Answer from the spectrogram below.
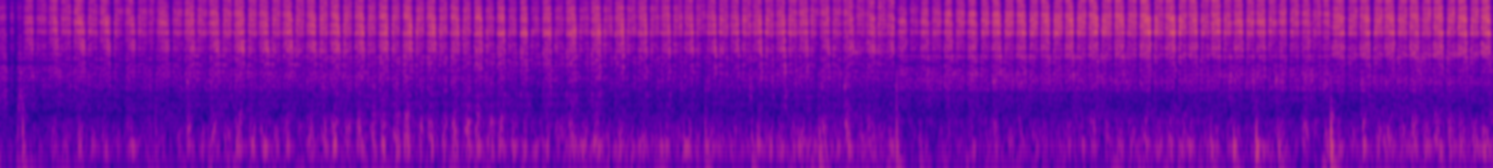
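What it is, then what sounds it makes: Felt-tip marker rubbing on paper. A white felt-tip marker held in the fingers rubs back and forth over a thin printed Santa colouring page clipped to a dark clipboard, colouring in the blue background. A steady, bright, papery scratching continues for the whole clip in quick repeated strokes, with a faint low hum underneath.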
